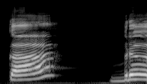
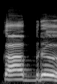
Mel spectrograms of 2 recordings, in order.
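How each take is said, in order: First: कब्र broken as "ka... bra", with a long pause; syllable by syllable. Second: कब्र joined as "kabr", loud; blended whole word. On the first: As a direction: sound out कब्र very slowly in two parts. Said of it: "direct मात्रा का उच्चारण करके पढ़ेंगे". (कब्र को "क... ब्र" तोड़कर धीरे बोलें) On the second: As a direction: read कब्र in one go without a break. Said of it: "तो मिलके बन जाएगा". (कब्र को जोड़कर एक साथ बोलें) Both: Shown as a demonstration.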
